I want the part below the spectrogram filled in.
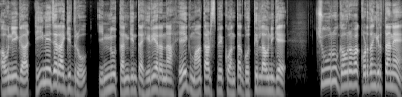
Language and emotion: Kannada, disgusted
